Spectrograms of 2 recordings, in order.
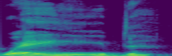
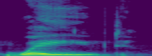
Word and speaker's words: waved: All right, but in this word waved, it sounds like a D, waved.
